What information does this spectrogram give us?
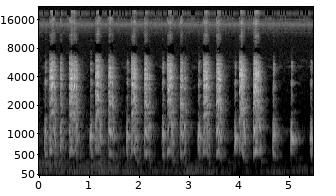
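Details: Female chukar partridge giving a chattering call of paired, raspy clucks in quick succession, about one or two notes per second, over a low background hum.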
